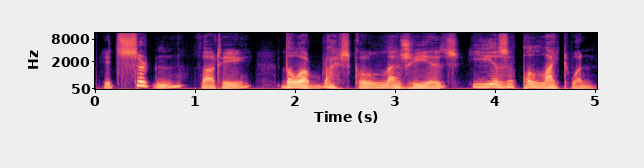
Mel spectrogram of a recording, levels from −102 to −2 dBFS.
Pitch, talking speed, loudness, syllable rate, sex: 125 Hz, 165 wpm, -19 LUFS, 4.4 syllables/s, male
